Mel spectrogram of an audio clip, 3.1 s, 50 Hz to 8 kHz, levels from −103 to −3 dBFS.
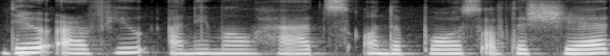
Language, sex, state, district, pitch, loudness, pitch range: English, female, Nagaland, Kohima, 210 Hz, -20 LUFS, 205-220 Hz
